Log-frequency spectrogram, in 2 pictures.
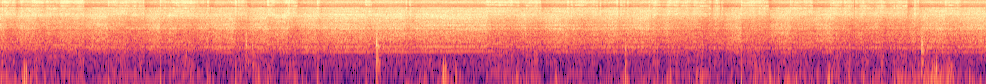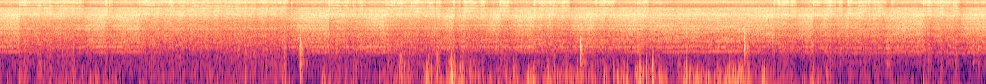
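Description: Angle grinder running with an abrasive disc pressed against steel chain links, grinding them: a steady hissing rasp over the motor's whine, with a few sharp clicks now and then.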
